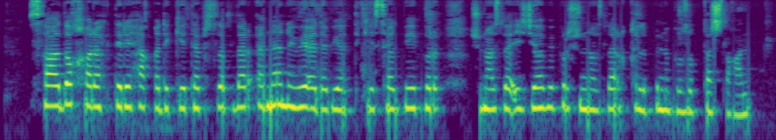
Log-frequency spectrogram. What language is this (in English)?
Uyghur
